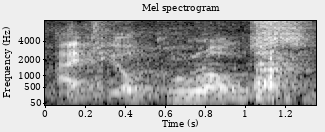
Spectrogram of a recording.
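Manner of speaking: low, sneering mock disgust; hammed-up revulsion at the applicant. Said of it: "where you go".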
